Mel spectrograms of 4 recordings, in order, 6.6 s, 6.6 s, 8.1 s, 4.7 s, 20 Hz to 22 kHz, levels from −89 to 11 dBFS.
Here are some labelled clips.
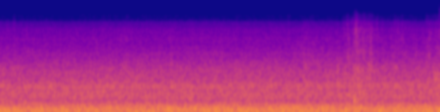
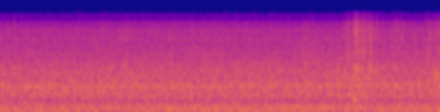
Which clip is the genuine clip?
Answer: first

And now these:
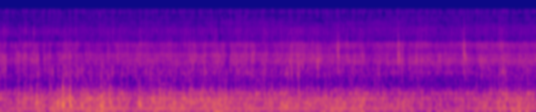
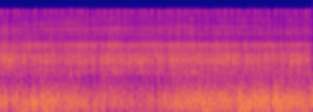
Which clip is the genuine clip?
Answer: second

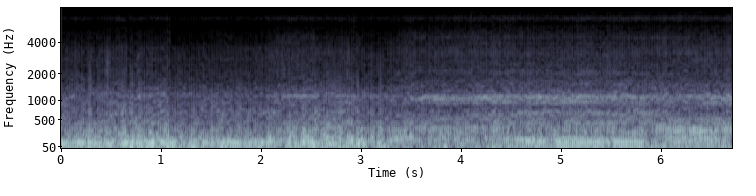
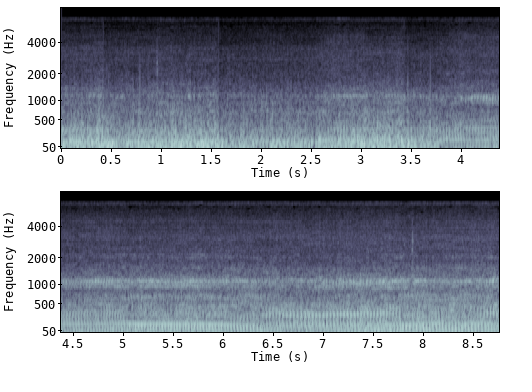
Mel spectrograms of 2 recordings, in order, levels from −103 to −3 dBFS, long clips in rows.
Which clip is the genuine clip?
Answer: second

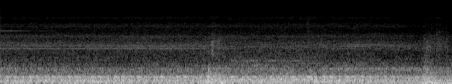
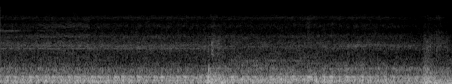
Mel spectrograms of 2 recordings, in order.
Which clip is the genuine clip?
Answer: first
